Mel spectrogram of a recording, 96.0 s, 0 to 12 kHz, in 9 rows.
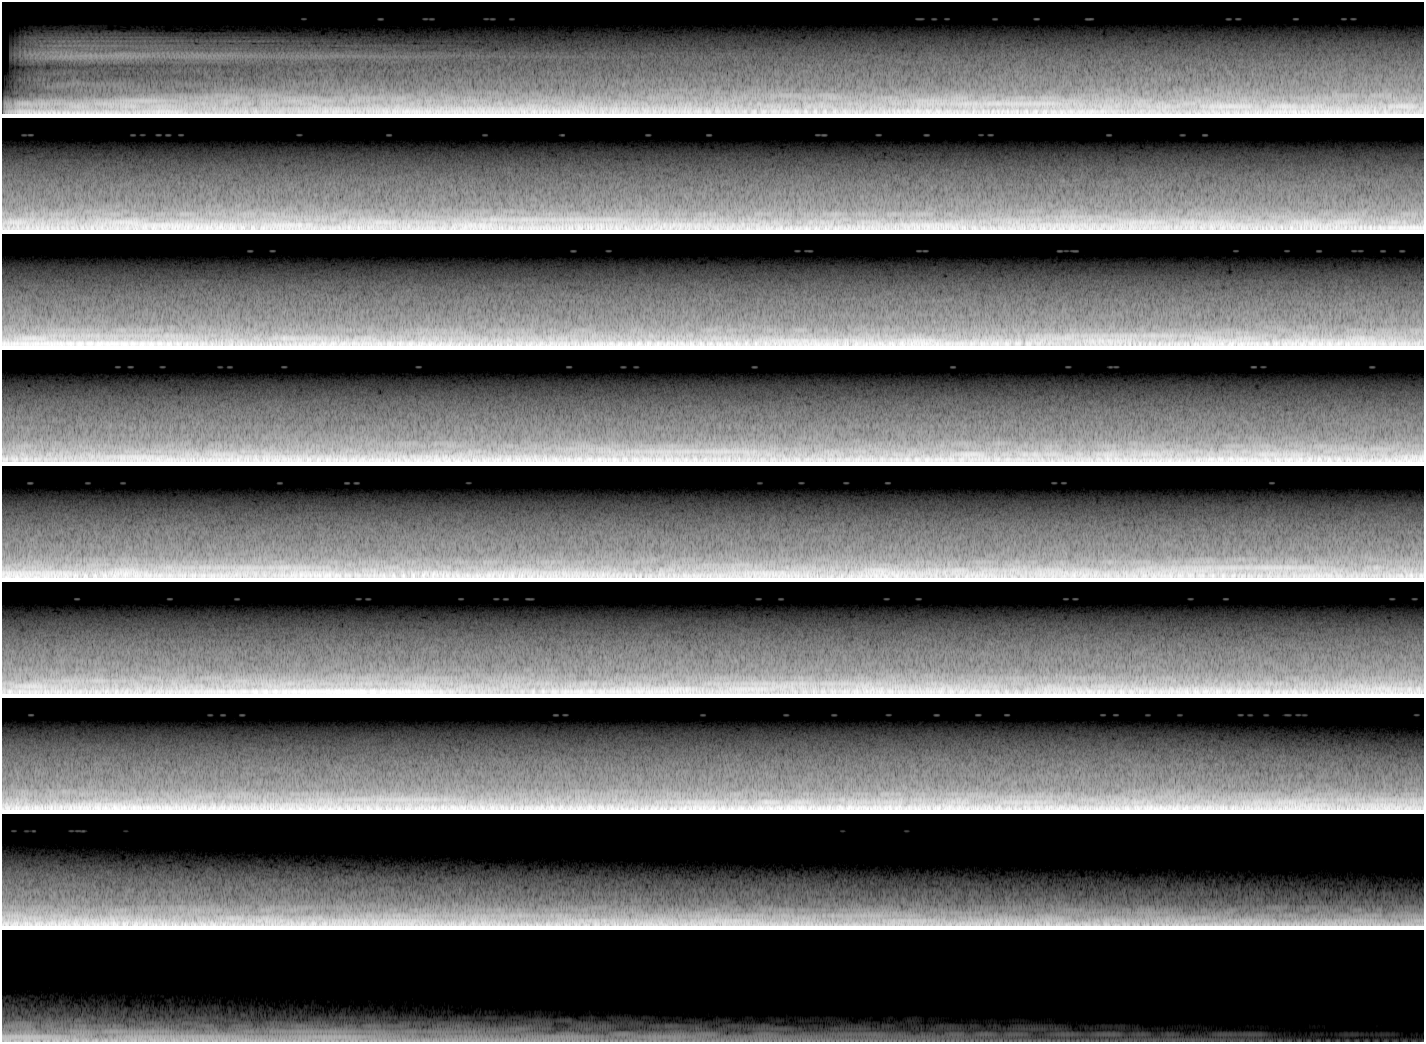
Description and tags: LAYERS 015 - CHOROID PADDO- (21)
LAYERS 015 - CHOROID PADDO is an extensive multisample package containing 128 samples. The numbers are equivalent to chromatic key assignment covering a complete MIDI keyboard (128 keys). The sound of CHOROID PADDO is one of a beautiful PAD. Each sample is more than minute long and is very useful as a nice PAD sound. All samples have a very long sustain phase so no looping is necessary in your favourite samples. It was created layering various VST instruments: Ironhead-Bash, Sontarium, Vember Audio's Surge, Waldorf A1 plus some convolution (Voxengo's Pristine Space is my favourite).
ambient, drone, multisample, pad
